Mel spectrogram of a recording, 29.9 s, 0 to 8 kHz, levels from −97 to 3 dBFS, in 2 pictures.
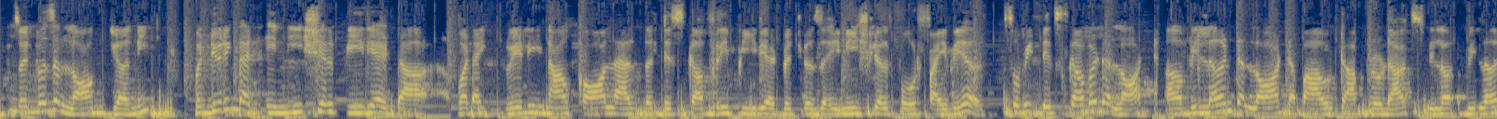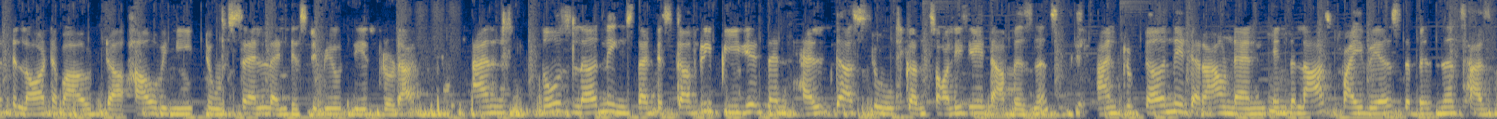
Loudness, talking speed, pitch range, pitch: -16 LUFS, 170 wpm, 135-160 Hz, 145 Hz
